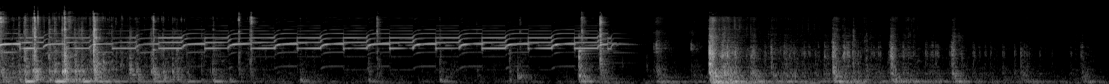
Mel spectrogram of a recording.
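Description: Level crossing alarm sounding its rapid stepped, warbling yodel tone, which cuts off abruptly about six seconds in. About a second later a louder clattering rush starts and fades away over the remaining seconds.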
